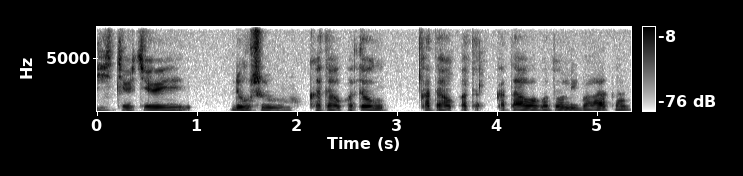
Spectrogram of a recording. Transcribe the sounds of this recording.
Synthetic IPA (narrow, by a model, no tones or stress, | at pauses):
it͡ʃawɛt͡ʃawɛ | dɔŋsukat̪aukat̪ɔŋ | kat̪akakat̪awakat̪ɔŋdibalakaŋ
